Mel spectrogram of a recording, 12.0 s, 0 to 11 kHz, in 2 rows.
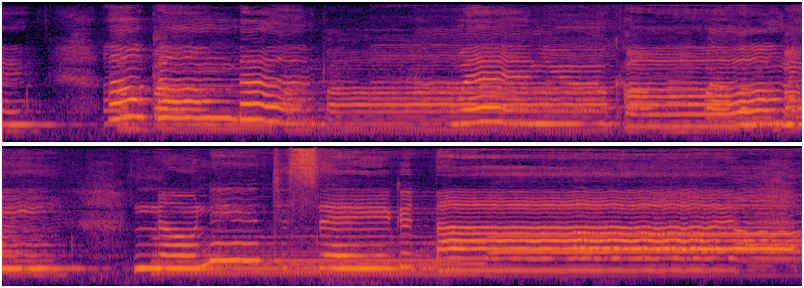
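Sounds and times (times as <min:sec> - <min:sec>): a cappella group singing harmonies: 0:00.0 - 0:12.0.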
